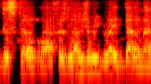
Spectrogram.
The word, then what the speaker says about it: DSTLD: or look t able dstld pronounced distilled offers luxury gray denim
